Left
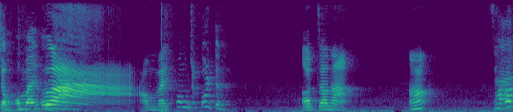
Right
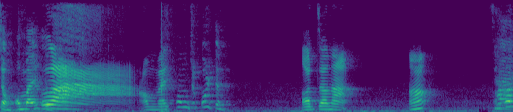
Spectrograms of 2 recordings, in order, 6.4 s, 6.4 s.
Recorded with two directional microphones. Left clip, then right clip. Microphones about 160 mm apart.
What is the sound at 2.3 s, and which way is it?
Speech, 45° left (ahead or behind).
